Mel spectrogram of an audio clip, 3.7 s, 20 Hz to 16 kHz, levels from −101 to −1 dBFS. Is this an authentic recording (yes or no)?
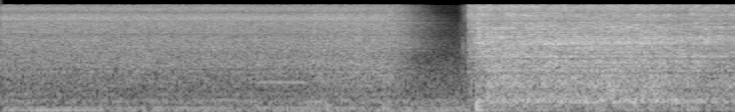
yes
